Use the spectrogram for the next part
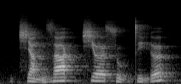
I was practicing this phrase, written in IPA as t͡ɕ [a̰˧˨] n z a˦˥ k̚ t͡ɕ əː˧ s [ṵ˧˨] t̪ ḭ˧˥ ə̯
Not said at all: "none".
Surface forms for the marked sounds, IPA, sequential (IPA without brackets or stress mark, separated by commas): a̰˧˨, ṵ˧˨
